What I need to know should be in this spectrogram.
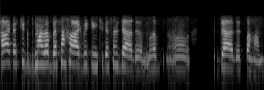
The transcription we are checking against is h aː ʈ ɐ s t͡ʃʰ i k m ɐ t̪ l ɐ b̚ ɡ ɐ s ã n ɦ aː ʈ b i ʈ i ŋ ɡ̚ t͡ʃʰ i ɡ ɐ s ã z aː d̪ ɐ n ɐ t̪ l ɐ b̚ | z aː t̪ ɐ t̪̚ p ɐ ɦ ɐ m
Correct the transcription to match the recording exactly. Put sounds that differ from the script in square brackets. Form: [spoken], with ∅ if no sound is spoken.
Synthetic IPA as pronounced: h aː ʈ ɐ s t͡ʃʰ i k m ɐ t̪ l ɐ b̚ ɡ ɐ s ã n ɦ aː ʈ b i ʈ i ŋ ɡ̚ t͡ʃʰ i ɡ ɐ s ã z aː d̪ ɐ [m] ɐ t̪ l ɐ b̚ | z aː [d̪] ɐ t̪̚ p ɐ ɦ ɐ m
